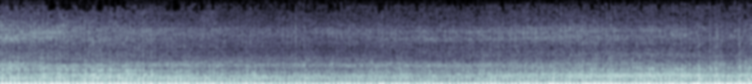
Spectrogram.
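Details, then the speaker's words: Subaru pressure washer engine with pump and hose attached, previously would not pull over: even steady beat and constant pitch, no stumbles or knocks. Engine and pump both good. "Is the engine good? The pump is also good."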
